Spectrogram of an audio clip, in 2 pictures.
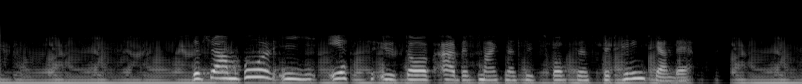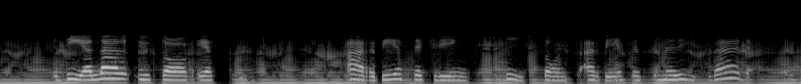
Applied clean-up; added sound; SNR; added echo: neural mask model RNNoise.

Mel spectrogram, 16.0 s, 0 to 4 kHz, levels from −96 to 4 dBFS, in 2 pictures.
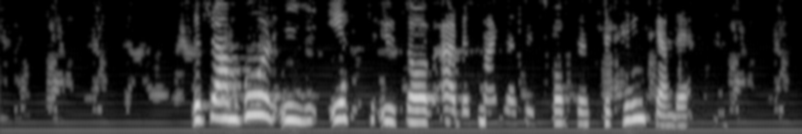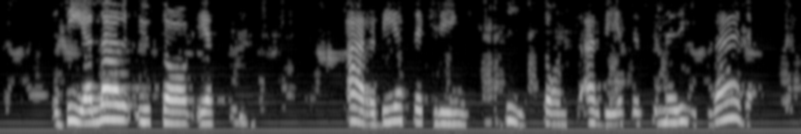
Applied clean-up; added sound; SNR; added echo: classical method spectral subtraction.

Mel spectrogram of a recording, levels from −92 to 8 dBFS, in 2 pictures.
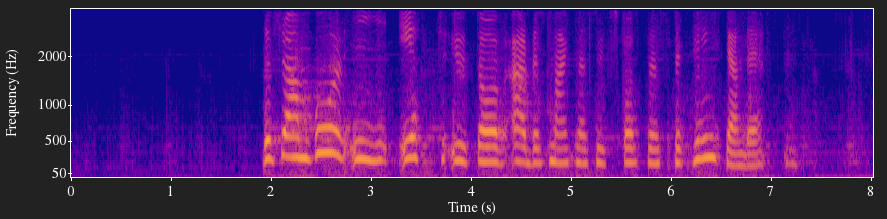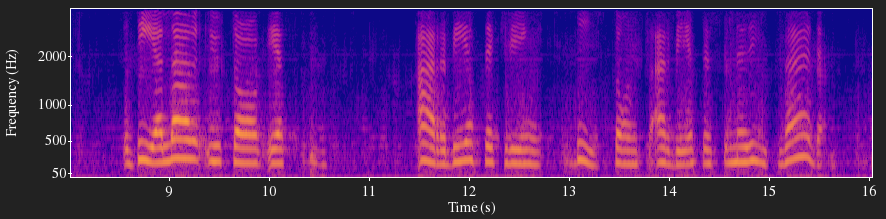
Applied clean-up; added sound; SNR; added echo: neural separator model SepFormer DNS4.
